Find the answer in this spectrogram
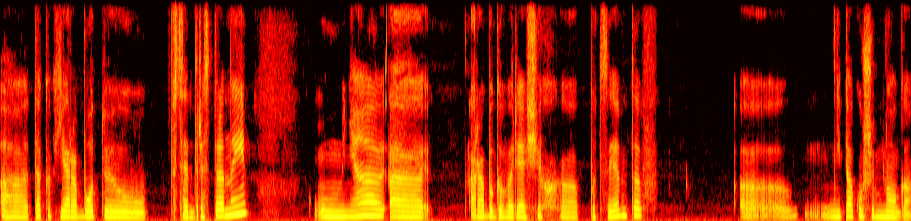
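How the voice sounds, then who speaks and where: A woman speaks at a very slow pace with long, frequent pauses and fairly even intonation, in a very clean recording with a silent background and a dry, close sound with no echo. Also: medium pitch for a woman. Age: 20s. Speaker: medical resident. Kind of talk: interview. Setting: voice messages.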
